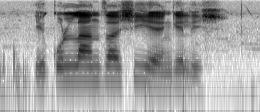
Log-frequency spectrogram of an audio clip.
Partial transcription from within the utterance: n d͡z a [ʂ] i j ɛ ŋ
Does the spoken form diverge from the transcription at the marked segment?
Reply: yes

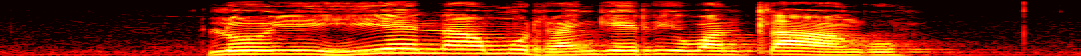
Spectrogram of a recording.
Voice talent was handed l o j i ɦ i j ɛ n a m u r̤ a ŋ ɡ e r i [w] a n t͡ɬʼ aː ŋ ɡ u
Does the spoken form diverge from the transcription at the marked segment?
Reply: no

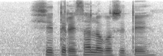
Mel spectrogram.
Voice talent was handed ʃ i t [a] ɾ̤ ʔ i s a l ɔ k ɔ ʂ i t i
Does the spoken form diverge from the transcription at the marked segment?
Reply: yes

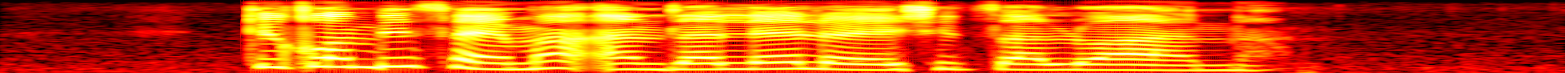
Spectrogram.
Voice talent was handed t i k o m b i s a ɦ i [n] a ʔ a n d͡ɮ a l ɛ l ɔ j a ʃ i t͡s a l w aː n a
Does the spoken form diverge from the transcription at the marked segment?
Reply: yes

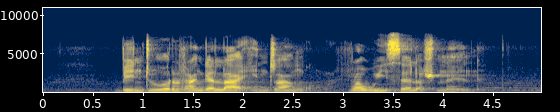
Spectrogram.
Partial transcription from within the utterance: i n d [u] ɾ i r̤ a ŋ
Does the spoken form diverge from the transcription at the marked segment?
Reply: no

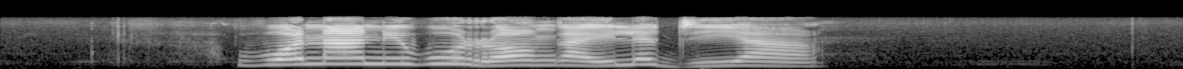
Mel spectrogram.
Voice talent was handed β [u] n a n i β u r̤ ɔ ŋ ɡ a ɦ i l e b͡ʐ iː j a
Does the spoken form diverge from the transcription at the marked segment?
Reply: yes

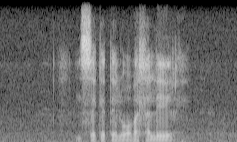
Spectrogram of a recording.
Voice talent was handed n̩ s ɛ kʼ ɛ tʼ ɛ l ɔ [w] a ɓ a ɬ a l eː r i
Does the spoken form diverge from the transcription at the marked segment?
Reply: no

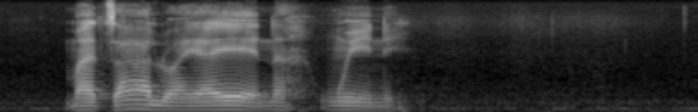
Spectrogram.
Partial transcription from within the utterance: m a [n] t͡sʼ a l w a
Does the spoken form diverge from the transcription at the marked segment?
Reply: yes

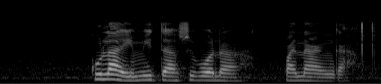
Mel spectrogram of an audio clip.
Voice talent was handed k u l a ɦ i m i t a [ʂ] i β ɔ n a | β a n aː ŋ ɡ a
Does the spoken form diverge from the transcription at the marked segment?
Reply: no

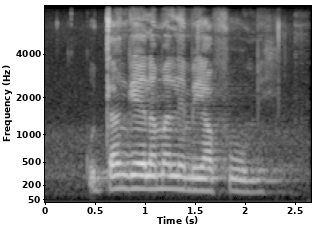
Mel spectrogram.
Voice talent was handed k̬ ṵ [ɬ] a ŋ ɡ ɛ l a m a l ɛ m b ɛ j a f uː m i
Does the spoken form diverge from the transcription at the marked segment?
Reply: yes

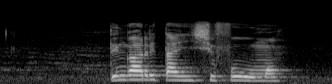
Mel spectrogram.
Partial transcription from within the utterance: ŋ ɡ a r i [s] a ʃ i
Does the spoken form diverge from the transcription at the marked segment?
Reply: yes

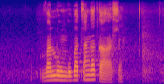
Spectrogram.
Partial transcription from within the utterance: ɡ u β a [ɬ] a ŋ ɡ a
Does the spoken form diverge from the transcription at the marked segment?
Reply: yes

